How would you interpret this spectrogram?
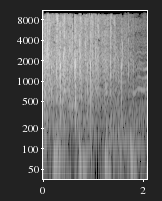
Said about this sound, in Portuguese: Palmas para o programa, palmas para a expressão.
